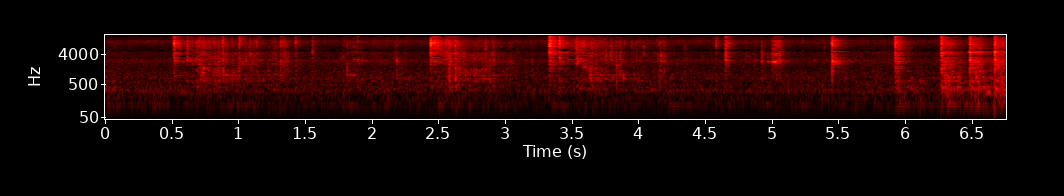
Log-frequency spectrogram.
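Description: A spoon stirs garam masala into crab curry in a pan, giving soft scraping and clinking strokes that come faster near the end, close but fairly quiet over a low sizzle, with no talking.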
